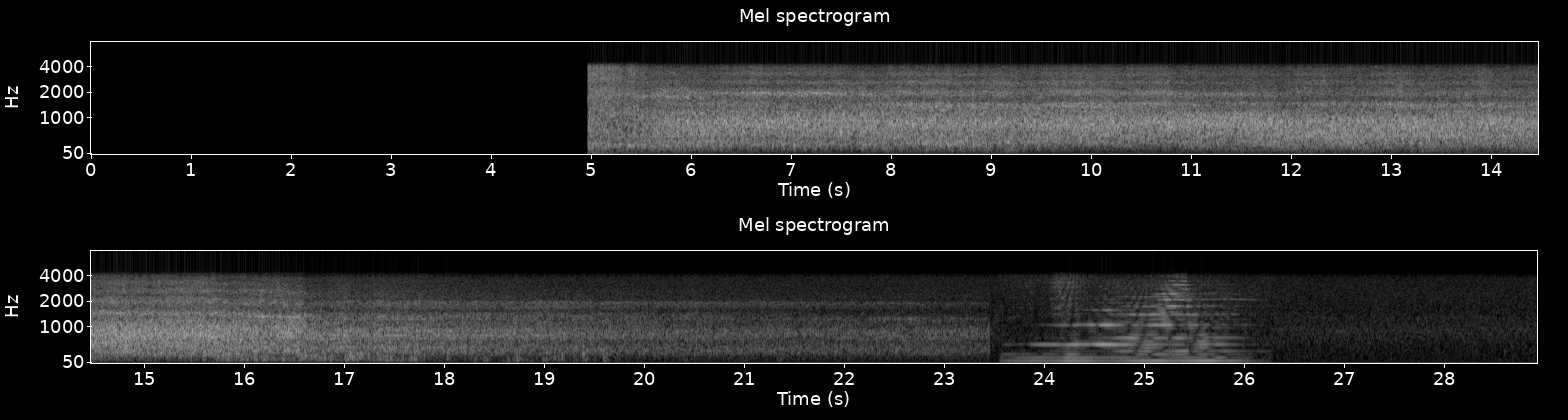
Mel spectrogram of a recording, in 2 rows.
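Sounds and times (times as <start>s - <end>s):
train passing at speed: 5.0s - 26.3s.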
